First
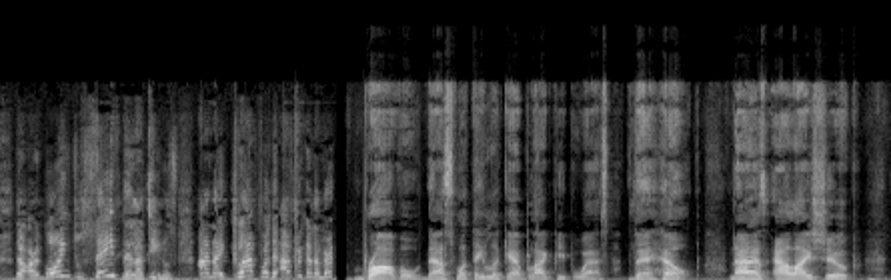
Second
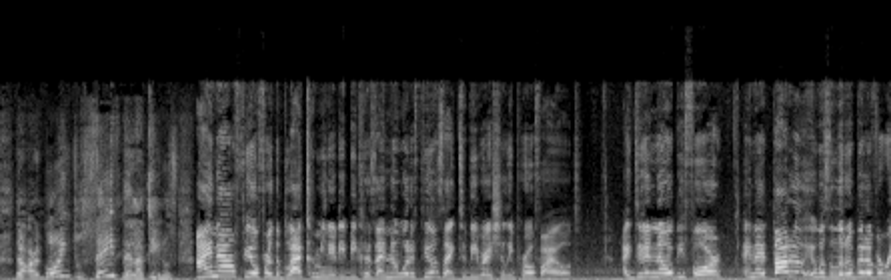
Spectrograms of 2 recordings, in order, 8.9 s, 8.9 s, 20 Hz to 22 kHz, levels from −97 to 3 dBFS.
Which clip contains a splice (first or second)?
second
